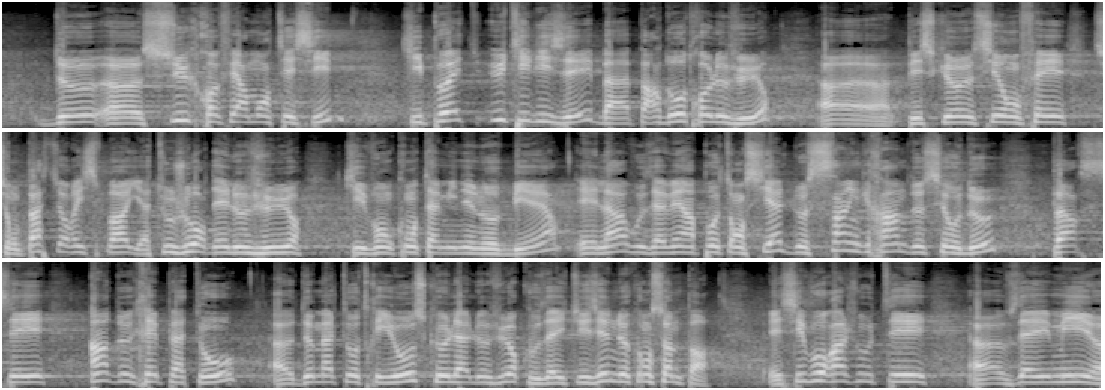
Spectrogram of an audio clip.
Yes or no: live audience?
yes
